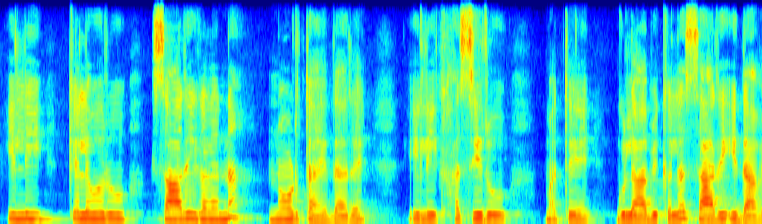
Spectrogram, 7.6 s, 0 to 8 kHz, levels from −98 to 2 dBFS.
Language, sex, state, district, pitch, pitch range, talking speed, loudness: Kannada, female, Karnataka, Raichur, 210 Hz, 200-220 Hz, 95 wpm, -20 LUFS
